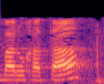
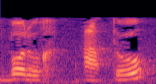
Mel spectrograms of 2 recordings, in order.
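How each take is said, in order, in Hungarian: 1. Az utolsó szó 'a' magánhangzóra végződik. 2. Az utolsó szó 'o' magánhangzóra végződik. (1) "és nem Baruch Ata" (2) "aki az imát hagyományos kiejtésben fogja mondani, azt jelenti Baruch Ato"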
